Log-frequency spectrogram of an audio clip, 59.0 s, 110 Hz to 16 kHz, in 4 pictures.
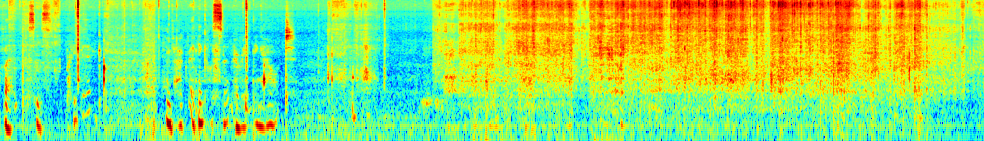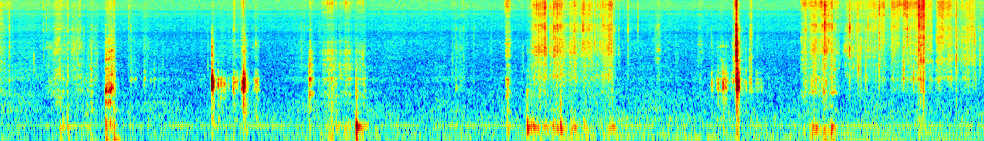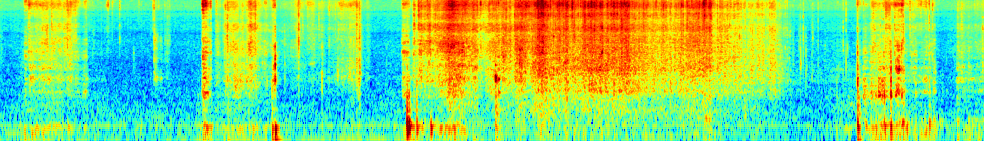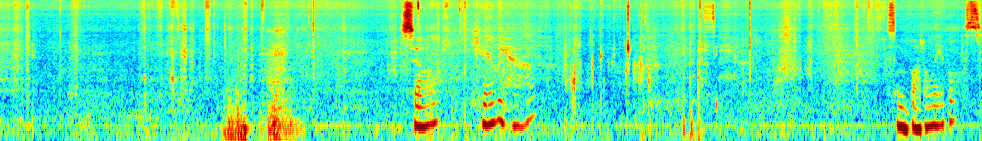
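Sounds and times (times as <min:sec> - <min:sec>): packaging crinkling and tearing: 0:06.5 - 0:15.0, 0:22.7 - 0:24.3, 0:26.8 - 0:29.6, 0:32.7 - 0:43.6.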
